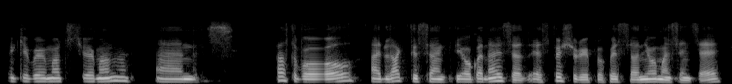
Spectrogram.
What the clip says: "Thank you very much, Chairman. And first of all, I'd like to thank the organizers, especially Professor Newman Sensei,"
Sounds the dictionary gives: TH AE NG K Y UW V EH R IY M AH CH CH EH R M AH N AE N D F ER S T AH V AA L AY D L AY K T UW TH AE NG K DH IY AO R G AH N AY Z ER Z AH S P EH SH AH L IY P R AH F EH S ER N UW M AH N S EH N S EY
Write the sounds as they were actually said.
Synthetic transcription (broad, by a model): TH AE NG K Y UW V EH R IY M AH CH CH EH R M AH N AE N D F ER S T AH V AA L AY D L AY K T UW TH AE NG K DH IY AO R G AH N AY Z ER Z AH S P EH SH AH L IY P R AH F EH S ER N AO M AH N S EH N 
